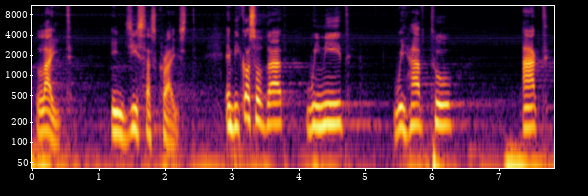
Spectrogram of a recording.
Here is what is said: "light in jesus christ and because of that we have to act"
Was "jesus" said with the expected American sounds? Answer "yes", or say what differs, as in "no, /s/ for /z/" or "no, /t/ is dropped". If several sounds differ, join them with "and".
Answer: no, /s/ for /z/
